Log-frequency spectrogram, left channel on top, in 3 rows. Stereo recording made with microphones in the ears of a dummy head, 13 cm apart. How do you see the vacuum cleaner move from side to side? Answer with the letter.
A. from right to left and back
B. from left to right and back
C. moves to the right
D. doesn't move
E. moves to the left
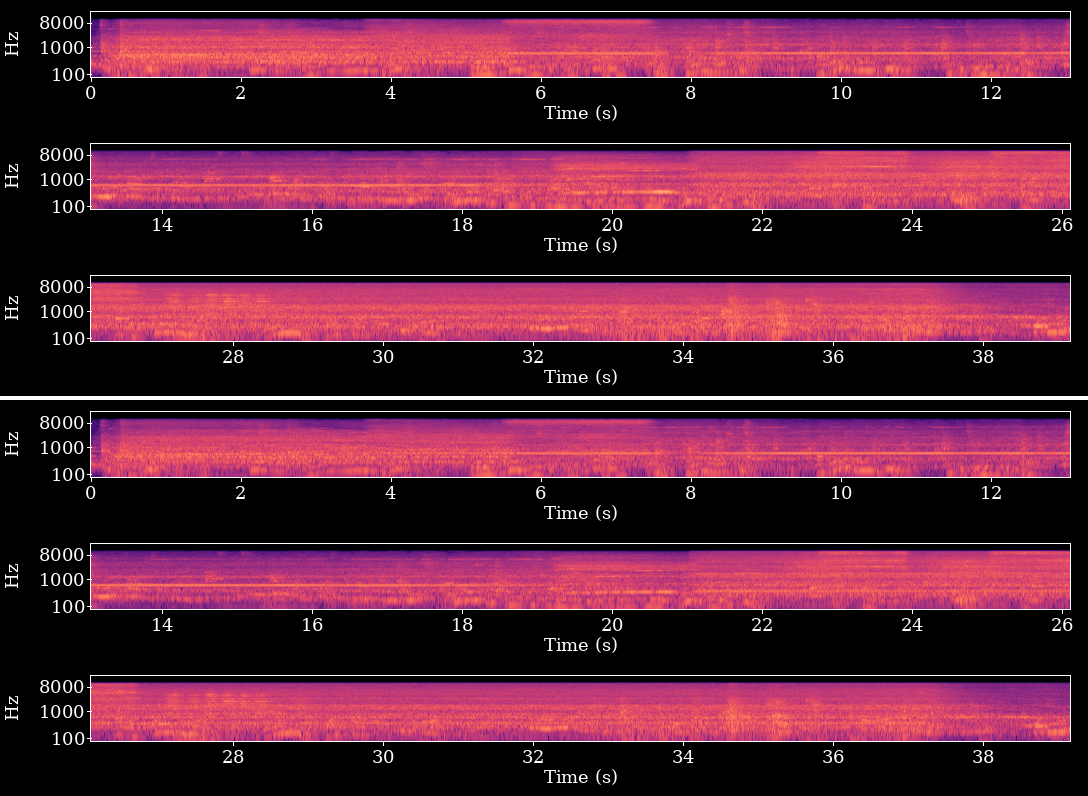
D.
